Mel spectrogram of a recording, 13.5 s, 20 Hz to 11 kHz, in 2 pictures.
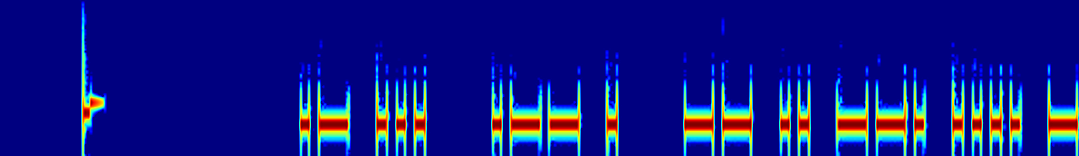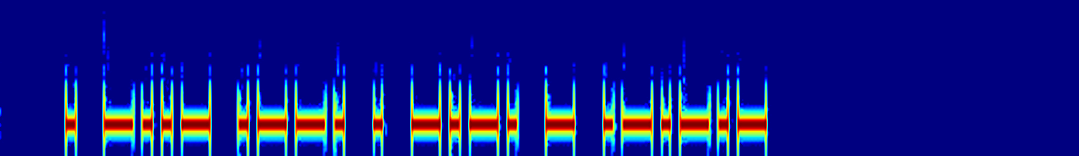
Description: Morse code, heard as a keyed tone, about 20 wpm, 700 Hz. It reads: AS WE MIGHT EXPECT.
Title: Sentences from Top 1100 Words 20wpm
